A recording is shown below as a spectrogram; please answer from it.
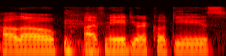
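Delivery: put-on dead level robotic sitcom girl voice, "hello" stretched out. Talking about a sitcom robot, showing how she always talked: Vicky robot voice. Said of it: "She would always talk like this".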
